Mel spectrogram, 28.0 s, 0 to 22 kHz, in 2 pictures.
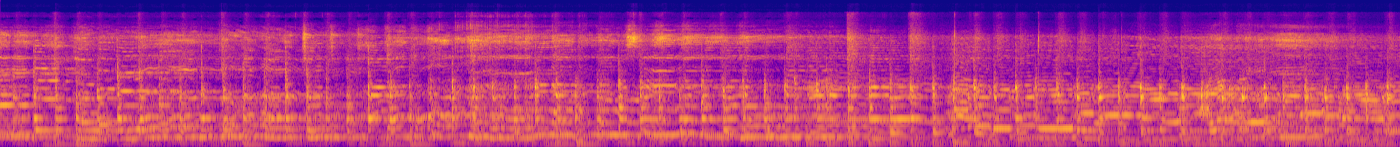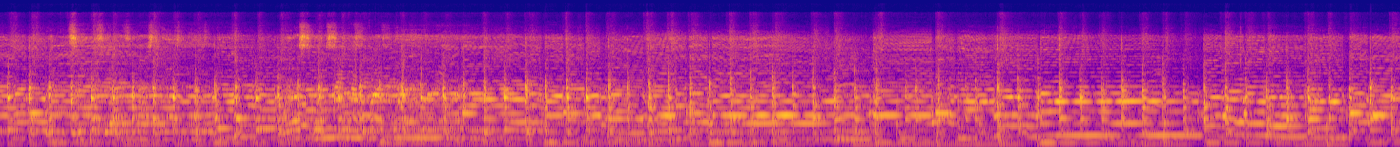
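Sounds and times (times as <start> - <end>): steady drum rhythm: 0.0 - 28.0.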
